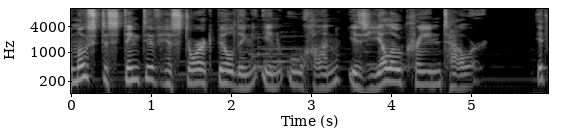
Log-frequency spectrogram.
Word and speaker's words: Wuhan: of this city as wu han but in pinyin the chinese system of romanization w u is pronounced like the double o's in the english words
